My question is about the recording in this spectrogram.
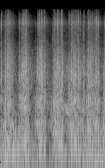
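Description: Boots of a squad of navy trainees marching quickly past on asphalt: a steady, even rhythm of footfalls, about three or four a second.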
